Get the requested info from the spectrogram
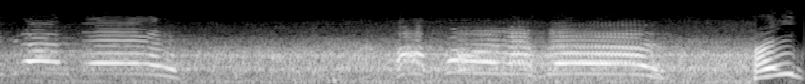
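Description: Steady rushing noise of heavy rain and a flooding river, with voices calling out over it twice. The noise cuts off abruptly near the end.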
